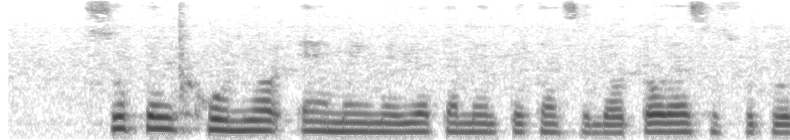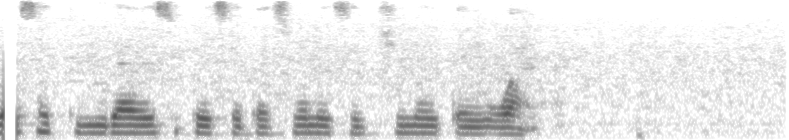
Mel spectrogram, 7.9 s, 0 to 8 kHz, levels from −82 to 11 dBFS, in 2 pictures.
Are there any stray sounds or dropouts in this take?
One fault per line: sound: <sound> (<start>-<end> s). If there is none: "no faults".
sound: dropout (4.0-4.0 s)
